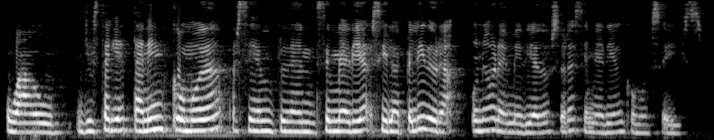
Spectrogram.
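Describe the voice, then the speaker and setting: A woman chatting on a casual podcast, enthusiastic and thinking aloud, laughing often. She rarely speaks Spanish and has a middle pitch for a woman. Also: steady tone, fairly quick, dark tone. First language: not Spanish-dominant, rarely speaks Spanish. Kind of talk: casual chat.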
